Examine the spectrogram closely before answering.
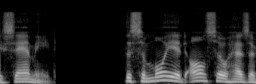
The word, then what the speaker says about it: Samoyed: the name of the samoyed is often mispronounced most people assume that the name of this handsome dog is pronounced samoyed but the correct pronunciation is actually samid the samoyad also has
